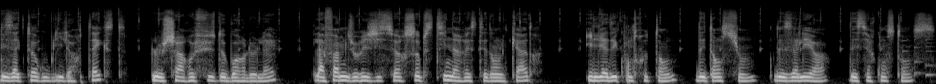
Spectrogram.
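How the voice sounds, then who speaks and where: Recorded with a dry, close sound and no echo, a woman speaks in a plain, everyday voice at a moderate pace with a fairly low pitch. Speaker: actress. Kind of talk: literary voice-over narration for an animated short film. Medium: animated short film.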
